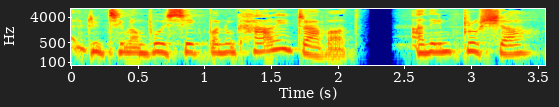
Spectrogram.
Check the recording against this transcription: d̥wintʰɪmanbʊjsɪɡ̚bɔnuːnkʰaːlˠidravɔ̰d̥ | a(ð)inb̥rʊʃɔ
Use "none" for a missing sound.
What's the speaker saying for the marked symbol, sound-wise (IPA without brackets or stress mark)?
ð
